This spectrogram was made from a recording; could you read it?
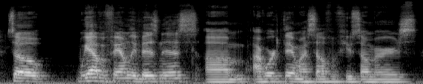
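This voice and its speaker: A young adult man, a college student guest, answering casually and haltingly as he thinks aloud. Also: medium pitch, fairly even intonation.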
